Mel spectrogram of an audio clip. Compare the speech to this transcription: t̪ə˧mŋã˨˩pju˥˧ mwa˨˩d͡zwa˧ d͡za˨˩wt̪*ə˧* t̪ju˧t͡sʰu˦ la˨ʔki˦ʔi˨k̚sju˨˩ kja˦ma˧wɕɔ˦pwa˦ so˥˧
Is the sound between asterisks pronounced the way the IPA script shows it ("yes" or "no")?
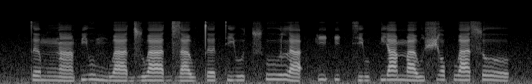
yes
